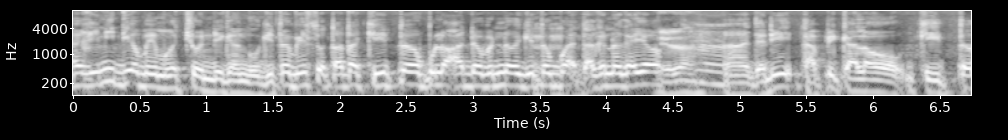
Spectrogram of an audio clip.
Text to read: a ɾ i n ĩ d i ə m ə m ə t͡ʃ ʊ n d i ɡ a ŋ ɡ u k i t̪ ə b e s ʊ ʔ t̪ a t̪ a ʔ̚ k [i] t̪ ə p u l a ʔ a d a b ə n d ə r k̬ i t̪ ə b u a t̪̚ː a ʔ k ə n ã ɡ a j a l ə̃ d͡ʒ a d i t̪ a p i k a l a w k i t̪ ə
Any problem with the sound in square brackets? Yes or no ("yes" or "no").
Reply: no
